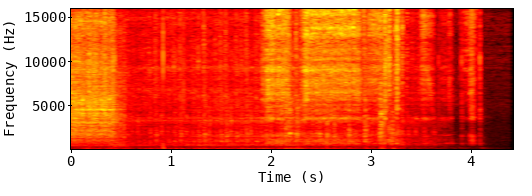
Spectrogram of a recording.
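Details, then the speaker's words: 1969 International Scout, long stored, early start attempt with the coil wired up: engine catches and runs unevenly, stumbling and sagging before fading; the accelerator pump is broken and not hooked up. "the accelerator pump is not hooked up on this thing it is broke so you gotta kind of deal with it a little bit"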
